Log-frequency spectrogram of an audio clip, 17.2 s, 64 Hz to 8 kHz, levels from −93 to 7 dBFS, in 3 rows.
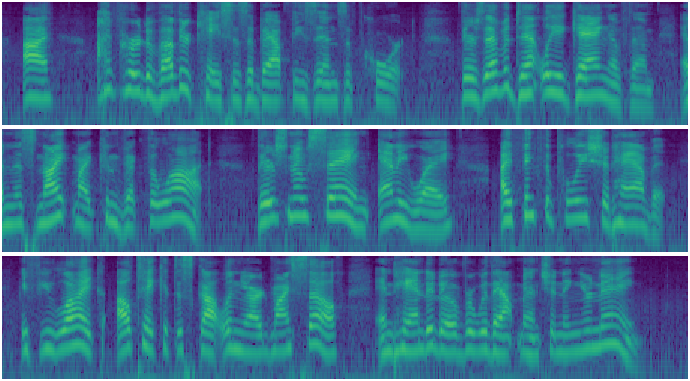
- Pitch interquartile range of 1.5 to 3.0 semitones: No, average, 4.0 semitones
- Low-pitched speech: No, high, 205 Hz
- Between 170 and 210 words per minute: Yes, average, 185 wpm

